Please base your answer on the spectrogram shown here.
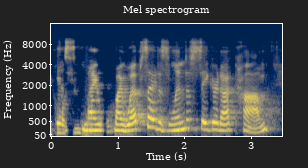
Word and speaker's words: Seger: my website is Linda Sager Tom just think of Bob Seger it's spelled the same way but pronounced slightly different and my email is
